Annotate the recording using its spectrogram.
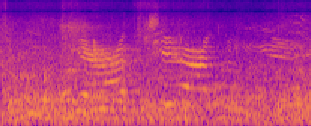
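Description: Children's high-pitched voices calling out over the steady murmur of a crowd in a large hall, with several short rising and falling calls through the middle.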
